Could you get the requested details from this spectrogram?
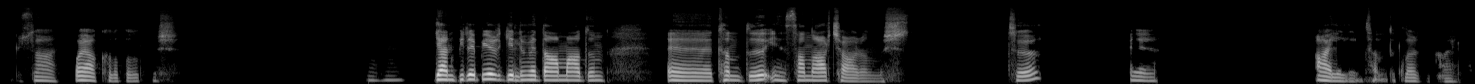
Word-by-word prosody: Güzel, 165 +2 -9 0.2
bayağı 195 -2 +3
kalabalıkmış. 155 - -13 1.9
Hı 195 - -17
hı. 200 +2 -18 0.3
Yani 215 -2 +8
bire 225 -1 +5
bir 240 -1 +7
gelin 210 0 +2
ve 210 -2 +2
damadın, 195 -1 +2 0.6
eee, 180 -2 +1
tanıdığı 195 +1 +1
insanlar 190 -1 -1
çağırılmıştı, 145 -5 -6 2.0
eee 180 -3 -6 1.6
Ailelerin 160 -8 -2
tanıdıkları 155 -2 -11
da - - -51 0.2
dâhil. 140 -2 -16
190 Hz, 80 wpm, -23 LUFS, 160-200 Hz, 2.0 s, Yani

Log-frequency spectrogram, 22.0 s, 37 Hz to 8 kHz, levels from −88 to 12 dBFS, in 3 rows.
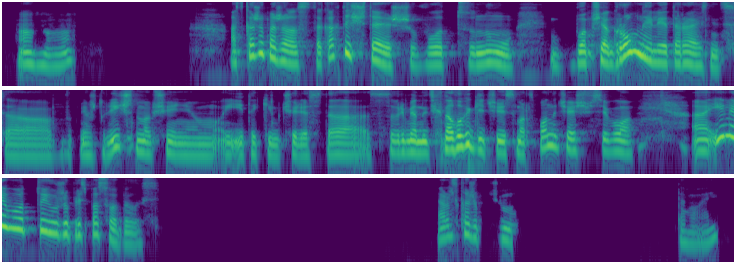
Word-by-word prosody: Ага. 155 0 -5 1.5
А - - -4
скажи, 260 +4 +3
пожалуйста, 165 - +1
как 245 +2 -3
ты 305 - +7
считаешь, 175 - +2
вот 150 +1 -5
ну, 150 -2 0 0.4
э, - - -7
вообще 170 +4 +2
огромная 240 - +8
ли 175 -2 +1
это 165 0 0
разница, 145 -6 -3
а, - - -7
вот - - -22
между 130 -1 -9
личным 185 -7 0
общением, 130 -3 -6
и, 140 - -5
э, - - -19
таким, 130 -3 -8
через, 125 0 -7
да, 130 -1 -4
современные 150 +1 +1
технологии, 190 - +4
через 150 -2 -1
смартфоны 200 +10 -2
чаще 175 -5 -4
всего, 160 -3 -4 0.5
а, 170 +1 0
или 390 - +6
вот 310 -3 +3
ты 275 -3 +3
уже 225 -1 -1
приспособилась? 165 - -8 2.8
Расскажи, 190 +4 -6
почему. 155 -5 -11 1.6
Давай. 135 +5 -17
160 Hz, 110 wpm, -19 LUFS, 140-195 Hz, 2.8 s, огромная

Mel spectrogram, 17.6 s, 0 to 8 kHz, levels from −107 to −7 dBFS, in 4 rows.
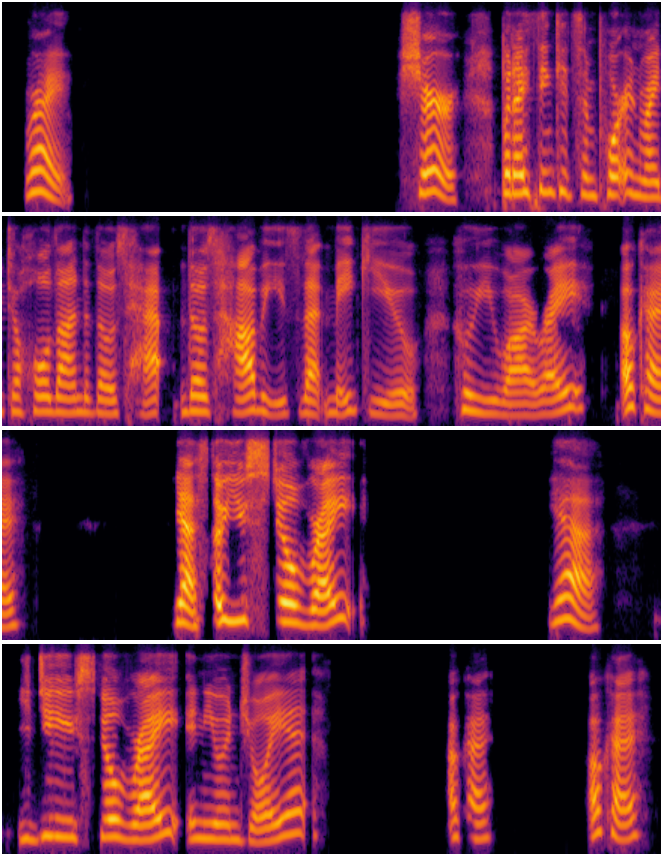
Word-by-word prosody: Right. 300 +2 +1 2.2
Sure, 280 -10 +3 0.3
but 275 0 +5
I 270 - +7
think 305 0 -5
it's 265 -3 -7
important, 255 +1 -1
right, 220 -1 0
to 215 - -6
hold 215 +1 -4
on 200 +1 -2
to - - -9
those 190 -1 -6
ha - - -2
those 215 -1 -3
hobbies 195 -3 0
that 185 -1 -2
make 205 +5 -8
you 165 -4 -9 0.2
who 240 -2 -4
you 190 -5 -8
are, 165 0 -1
right? 230 +9 -2 0.2
Okay. 225 -6 +1 1.0
Yes, - - +8
so 255 - +8
you 285 0 +2
still 260 -3 +5
write? 225 +8 +5 1.3
Yeah, 305 +4 +2 0.5
you 225 -1 -9
do 270 - -1
you 250 -2 -1
still 250 +1 0
write 215 +7 +4
and 230 +1 -6
you 220 -1 -3
enjoy 195 -2 -4 0.2
it? - - -10 1.0
Okay. 240 -2 -5 0.7
Okay. 240 -4 0
225 Hz, 140 wpm, -25 LUFS, 200-260 Hz, 2.2 s, Yes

